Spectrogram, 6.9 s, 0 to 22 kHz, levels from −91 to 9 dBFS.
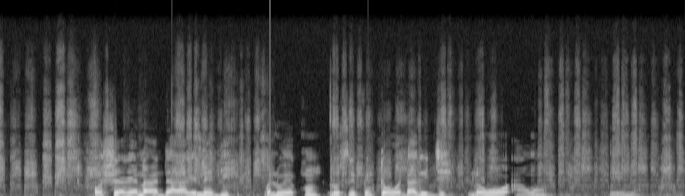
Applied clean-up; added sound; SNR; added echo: none; Writing; 15 dB; none.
